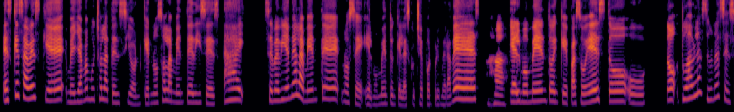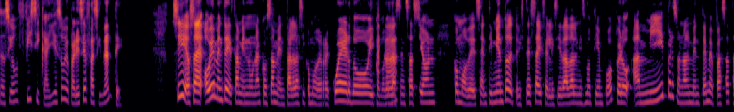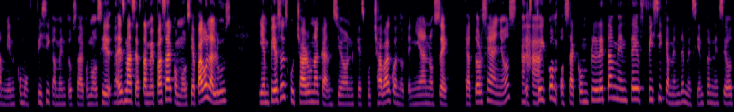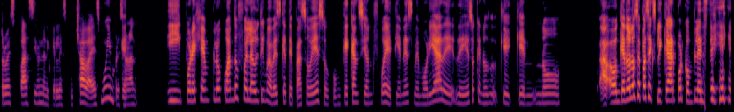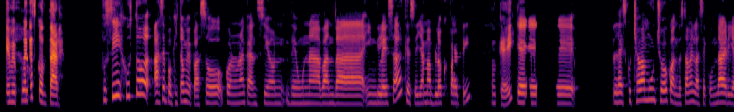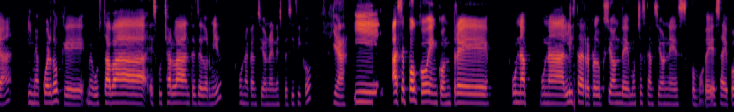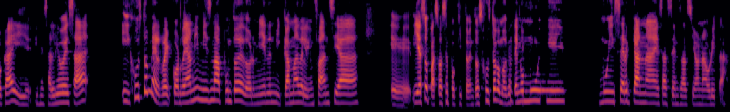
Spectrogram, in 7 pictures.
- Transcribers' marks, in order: other background noise; laughing while speaking: "Sí"; unintelligible speech; other noise
- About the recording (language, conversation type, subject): Spanish, podcast, ¿Cómo influye la nostalgia en ti al volver a ver algo antiguo?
